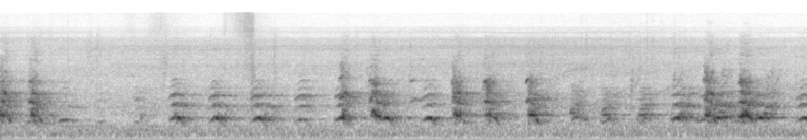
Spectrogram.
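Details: Staghound puppies almost seven weeks old playing and chasing: a steady run of short yipping barks with harmonic stacks, several pups overlapping, about two yips per second, with some higher squeaky yelps among them.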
